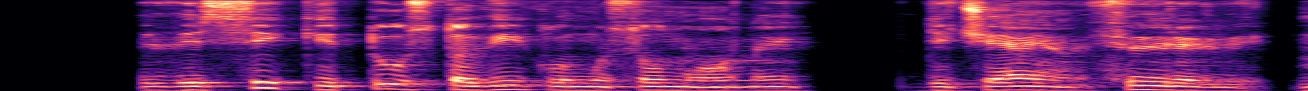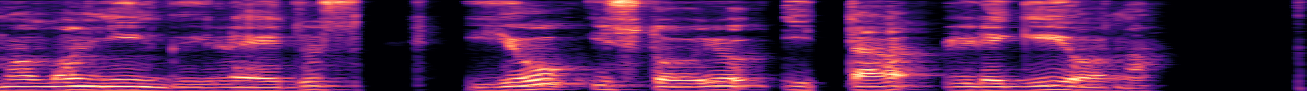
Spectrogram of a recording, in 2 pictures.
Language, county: Lithuanian, Šiauliai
